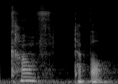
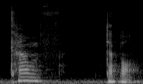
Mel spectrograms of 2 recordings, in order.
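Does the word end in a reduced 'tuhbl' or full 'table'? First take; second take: reduced 'tuhbl'; reduced 'tuhbl'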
